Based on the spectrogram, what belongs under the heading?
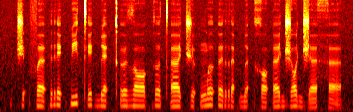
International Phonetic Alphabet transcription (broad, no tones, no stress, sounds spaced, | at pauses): t͡ʃ ə ʔ f ɜ ʔ r e ʔ k͡p i tʼ e ɡ͡b ɛ ʔ kʼ ɵ ð ɔ k ɤ tʼ ɐ t͡ʃ ɵ ʔ ŋ͡m ɤ ʔ ə r ɐ ʔ ɡ͡b ɐ ʔ x ɔ ʔ ɜ d͡ʒ ɔ d͡ʒ ɜ h ɐ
